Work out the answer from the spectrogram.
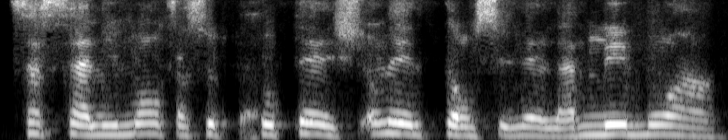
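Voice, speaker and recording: A woman teaching a sermon with great animation, slipping English phrases into her French and swinging from shouts to soft whispers. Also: medium pitch, steady tone, moderate pace, dry recording, rough recording. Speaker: prayer teacher.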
